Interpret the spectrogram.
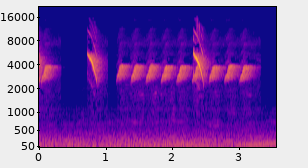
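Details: Olive-backed tailorbird pair kept separated, female and male calling back and forth to each other: a fast run of about ten even, high chipping notes, answered twice by a sharp, loud, downslurred note from the partner.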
